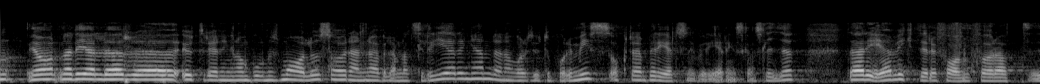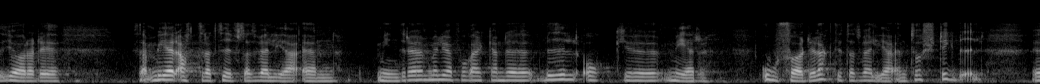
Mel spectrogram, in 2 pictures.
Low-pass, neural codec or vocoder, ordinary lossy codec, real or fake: 7.2 kHz; vocoder, 22.05 kHz, 80 mel bands, WaveNeXt; none; fake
